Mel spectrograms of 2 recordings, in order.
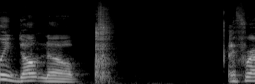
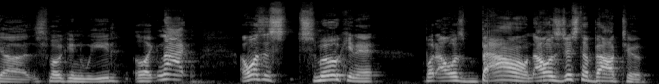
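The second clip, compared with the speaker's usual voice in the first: ordinary delivery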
